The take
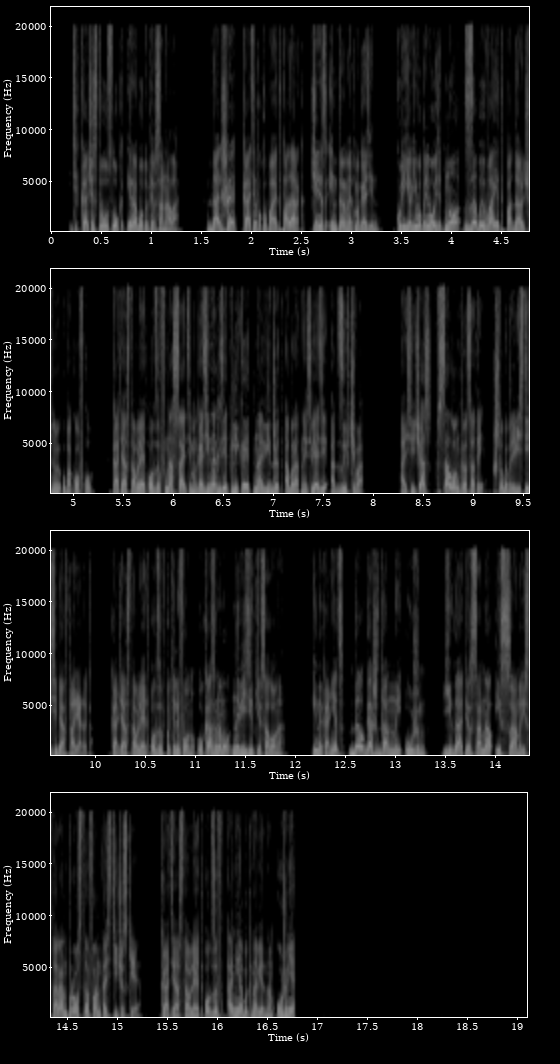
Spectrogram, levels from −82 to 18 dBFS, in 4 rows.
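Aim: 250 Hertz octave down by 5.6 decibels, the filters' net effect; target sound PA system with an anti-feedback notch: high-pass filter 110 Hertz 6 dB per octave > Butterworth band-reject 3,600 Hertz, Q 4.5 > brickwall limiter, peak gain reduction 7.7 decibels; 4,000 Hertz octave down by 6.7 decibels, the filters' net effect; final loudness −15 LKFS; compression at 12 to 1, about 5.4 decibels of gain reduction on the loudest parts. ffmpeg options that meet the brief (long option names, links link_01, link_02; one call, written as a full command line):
ffmpeg -i in.wav -af "equalizer=frequency=250:width_type=o:gain=-6.5,equalizer=frequency=4000:width_type=o:gain=-8,acompressor=threshold=-33dB:ratio=12,highpass=frequency=110:poles=1,asuperstop=centerf=3600:order=8:qfactor=4.5,volume=26.5dB,alimiter=limit=-4.5dB:level=0:latency=1" out.wav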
